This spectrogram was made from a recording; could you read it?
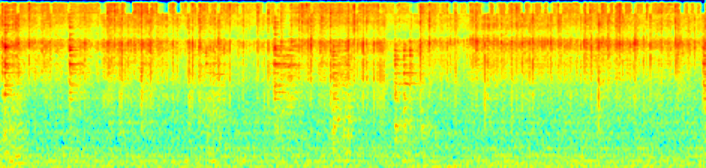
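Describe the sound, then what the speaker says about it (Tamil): Ingredients for turkey berry chutney being sautéed in a little oil on a dosa griddle produce a steady dense sizzle and light stirring scrapes, close and even, with no speech. "வதக்கி விடுறோம் இந்த எண்ணெயில்"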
